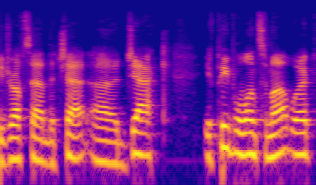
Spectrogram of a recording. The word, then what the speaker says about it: Geahk: Jack is spelled Geahk, which is an unusual spelling.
